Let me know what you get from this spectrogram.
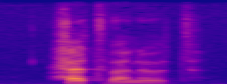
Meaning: seventy-five
- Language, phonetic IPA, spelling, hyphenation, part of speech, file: Hungarian, [ˈhɛtvɛnøt], hetvenöt, het‧ven‧öt, numeral, Hu-hetvenöt.ogg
